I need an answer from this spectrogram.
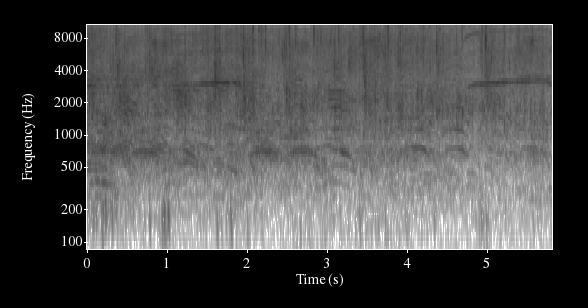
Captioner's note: applause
